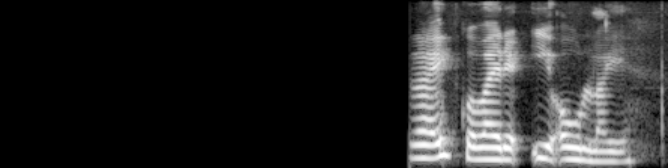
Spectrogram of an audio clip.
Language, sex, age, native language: Icelandic, female, 11, Icelandic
